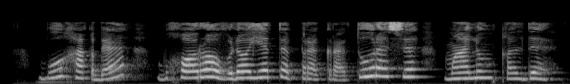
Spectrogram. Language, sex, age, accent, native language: Uzbek, female, 12-17, Farg'ona, Uzbek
